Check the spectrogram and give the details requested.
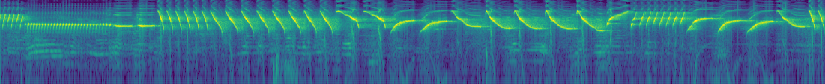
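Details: Competition canary of the sobek style, a champion trilling to provoke rivals. A long steady whistle opens, followed by a cascade of sharply falling notes, curved swooping phrases and short quick trills in a loud, varied song.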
